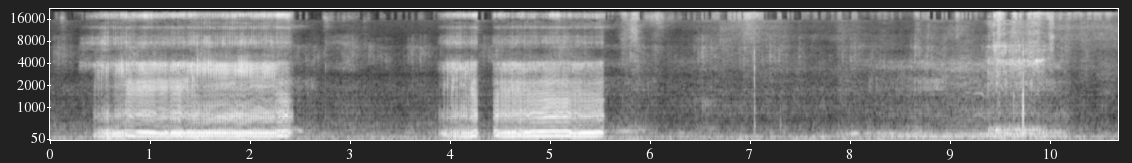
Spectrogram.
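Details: Loud, drawn-out rattling snores with long quiet gaps between them from two sleeping bulldogs; heavy snoring.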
